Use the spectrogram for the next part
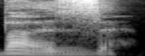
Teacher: The word buzz, on the other hand, has a voiced final sound, which means that its vowel will be lengthened. However, the final sound is not going to be aspirated because it is voiced.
